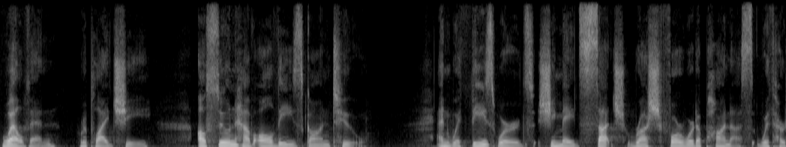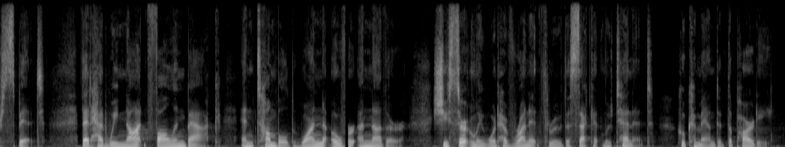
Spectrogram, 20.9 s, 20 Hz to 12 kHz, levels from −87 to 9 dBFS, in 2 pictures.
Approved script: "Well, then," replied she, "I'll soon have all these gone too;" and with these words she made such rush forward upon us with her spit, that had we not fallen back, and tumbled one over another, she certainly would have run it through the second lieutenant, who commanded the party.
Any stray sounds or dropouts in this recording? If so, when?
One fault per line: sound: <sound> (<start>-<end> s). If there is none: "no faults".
sound: dropout (15.1-15.1 s)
